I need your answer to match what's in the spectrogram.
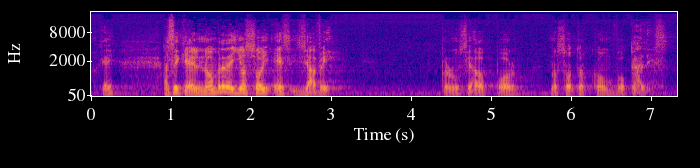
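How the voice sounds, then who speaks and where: A male pastor preaching a teaching sermon in church, repeating phrases, asking the congregation questions, and swinging between emphatic loud peaks and quiet asides. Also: medium pitch, slow, long pauses. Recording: reverberant hall.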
